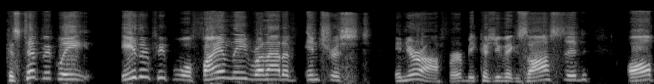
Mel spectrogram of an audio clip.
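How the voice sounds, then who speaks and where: A man teaching a webinar in an energetic way, often checking in with okay and all right. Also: high voice, no room sound, rough recording. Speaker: webinar trainer.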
